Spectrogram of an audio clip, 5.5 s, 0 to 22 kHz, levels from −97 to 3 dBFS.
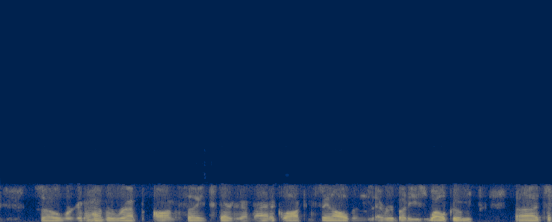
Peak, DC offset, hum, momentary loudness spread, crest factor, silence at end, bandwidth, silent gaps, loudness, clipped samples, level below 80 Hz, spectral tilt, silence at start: -14 dBFS; under 0.1%; none; 6 LU; 18 dB; 0 s; 3.9 kHz; none; -33 LUFS; under 0.1%; -74 dBFS; -5.5 dB/octave; 0.4 s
